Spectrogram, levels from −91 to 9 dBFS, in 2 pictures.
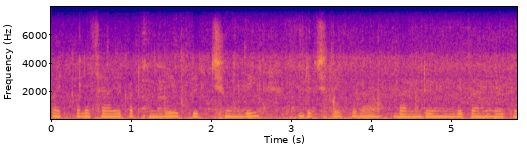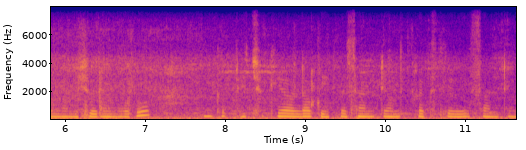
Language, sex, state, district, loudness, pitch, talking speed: Telugu, female, Telangana, Nalgonda, -16 LUFS, 200 Hz, 95 wpm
